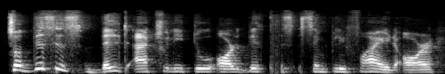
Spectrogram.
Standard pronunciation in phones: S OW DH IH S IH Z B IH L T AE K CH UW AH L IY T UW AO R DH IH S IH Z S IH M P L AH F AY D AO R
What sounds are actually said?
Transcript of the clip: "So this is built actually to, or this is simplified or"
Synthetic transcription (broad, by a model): S OW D IH S IH Z B IH L T AE K CH UW AH L IY T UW AO R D IH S IH Z S IH M P L AH F AY D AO R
